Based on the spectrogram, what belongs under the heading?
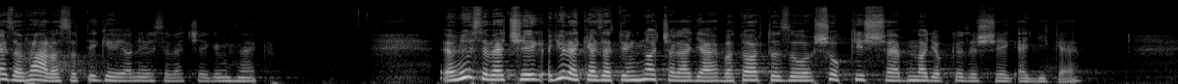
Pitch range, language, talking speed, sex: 165-210 Hz, Hungarian, 90 wpm, female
